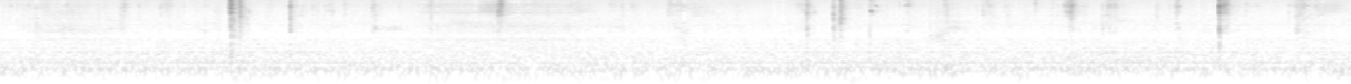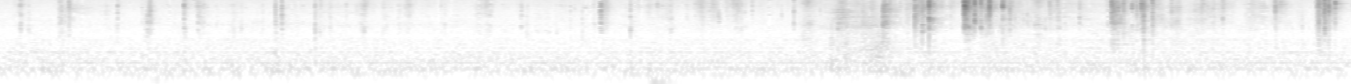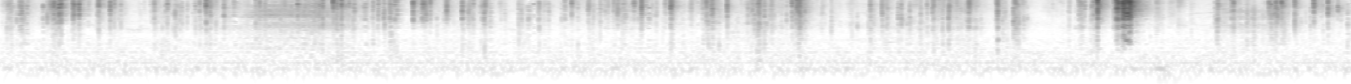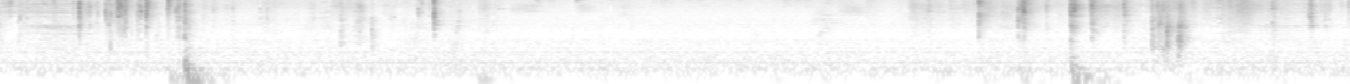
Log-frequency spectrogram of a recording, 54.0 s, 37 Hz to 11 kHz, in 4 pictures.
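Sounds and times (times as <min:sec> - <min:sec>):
cards being handled: 0:10.5 - 0:40.6
wrappers tearing and crinkling: 0:22.4 - 0:42.4.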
